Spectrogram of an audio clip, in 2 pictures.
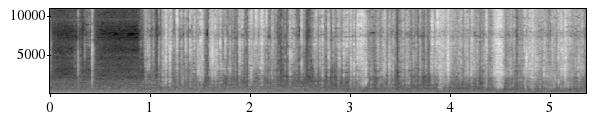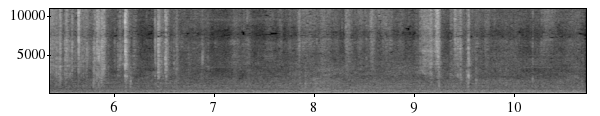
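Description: A foil Pokémon booster pack being torn open and its wrapper crinkled: a dense run of crackles for the first five seconds or so, then quieter handling of the cards. A steady low hum of the car cabin runs underneath.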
